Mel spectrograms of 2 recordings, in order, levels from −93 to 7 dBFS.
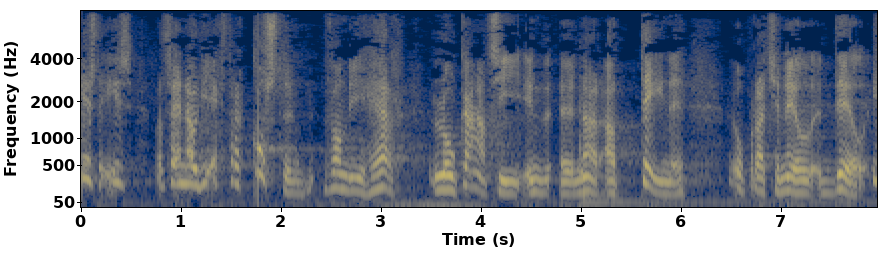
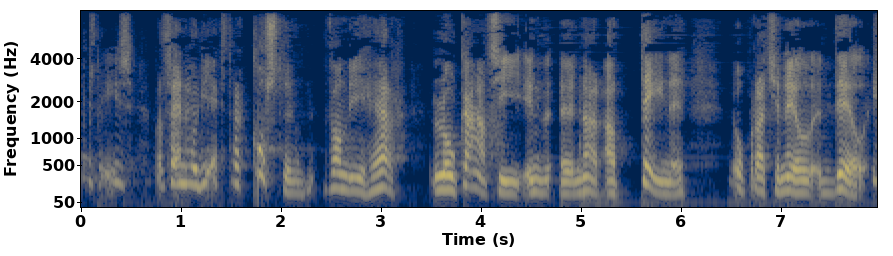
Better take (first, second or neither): first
